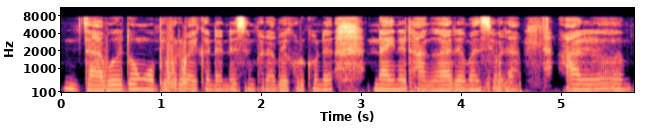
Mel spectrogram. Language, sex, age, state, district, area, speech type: Bodo, female, 18-30, Assam, Udalguri, rural, spontaneous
